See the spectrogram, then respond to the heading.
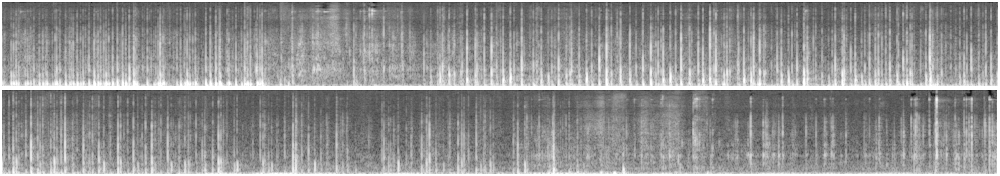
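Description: A red, zippered, fabric-covered hard-shell console carrying case, hollow, is held up and rapidly tapped and scratched with fingertips. The result is a dense run of quick, dull, hollow taps with low thumps and soft scratchy friction, mostly low in tone and quiet throughout.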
